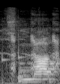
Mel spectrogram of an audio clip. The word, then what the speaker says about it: knot: here come up and spell the word not k-n-o-t not spell the K say it like it's not there not the knot I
